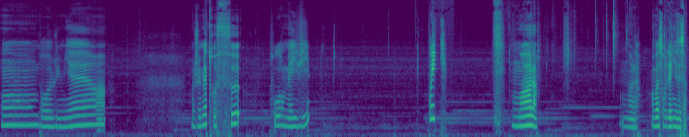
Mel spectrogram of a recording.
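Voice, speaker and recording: A woman's voice: mid-range voice, steady tone, slow, long pauses, faint music behind. A young woman with a southern French accent from Nîmes, chatting casually with her viewers while drawing on a live stream, laughing often. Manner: chatty, warm, laughs often, reads chat aloud. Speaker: streamer and illustrator.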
